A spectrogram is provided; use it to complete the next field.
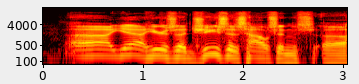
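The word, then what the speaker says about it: Jesús: Uh yeah, here's a Jesus. Uh how do you say that Josh? Jesus.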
